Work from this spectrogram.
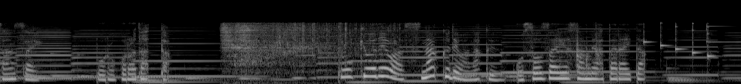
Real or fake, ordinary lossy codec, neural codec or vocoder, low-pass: real; none; none; 7.2 kHz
